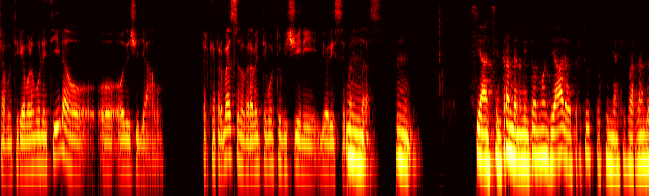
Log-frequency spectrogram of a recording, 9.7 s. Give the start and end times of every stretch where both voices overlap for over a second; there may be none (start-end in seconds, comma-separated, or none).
none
